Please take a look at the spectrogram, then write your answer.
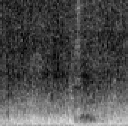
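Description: Pork larb ingredients with fresh offal stir-frying in a pan, Thai Lom style, giving a steady close sizzle that runs unbroken, with a soft scrape of stirring partway through.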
